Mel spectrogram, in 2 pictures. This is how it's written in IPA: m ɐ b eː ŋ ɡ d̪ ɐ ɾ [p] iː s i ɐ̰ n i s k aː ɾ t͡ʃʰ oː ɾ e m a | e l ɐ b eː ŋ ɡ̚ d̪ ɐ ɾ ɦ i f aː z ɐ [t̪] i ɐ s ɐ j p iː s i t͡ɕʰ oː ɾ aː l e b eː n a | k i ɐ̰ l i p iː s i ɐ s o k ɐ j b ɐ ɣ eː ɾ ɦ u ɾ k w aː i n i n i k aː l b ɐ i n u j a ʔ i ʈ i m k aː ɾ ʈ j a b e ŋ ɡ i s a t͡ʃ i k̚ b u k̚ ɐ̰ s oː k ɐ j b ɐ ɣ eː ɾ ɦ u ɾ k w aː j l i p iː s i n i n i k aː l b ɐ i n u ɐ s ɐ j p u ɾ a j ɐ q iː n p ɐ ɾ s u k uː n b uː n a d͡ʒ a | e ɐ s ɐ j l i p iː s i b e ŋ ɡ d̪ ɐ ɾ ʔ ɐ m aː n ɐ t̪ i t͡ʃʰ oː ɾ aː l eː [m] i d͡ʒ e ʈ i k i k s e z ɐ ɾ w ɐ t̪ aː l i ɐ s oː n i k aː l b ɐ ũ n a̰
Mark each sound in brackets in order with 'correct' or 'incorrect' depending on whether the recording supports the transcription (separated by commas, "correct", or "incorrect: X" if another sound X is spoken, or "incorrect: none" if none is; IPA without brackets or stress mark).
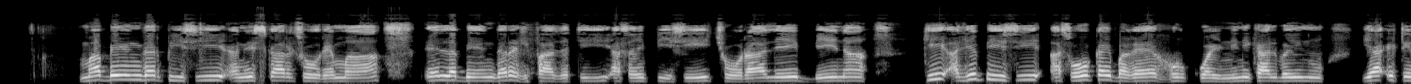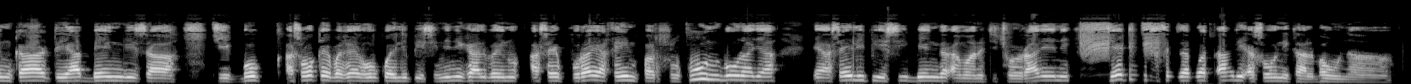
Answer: correct, correct, incorrect: n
